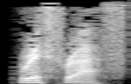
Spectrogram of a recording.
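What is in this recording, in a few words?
"riff-raff", English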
